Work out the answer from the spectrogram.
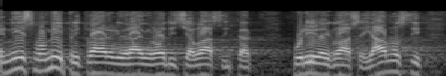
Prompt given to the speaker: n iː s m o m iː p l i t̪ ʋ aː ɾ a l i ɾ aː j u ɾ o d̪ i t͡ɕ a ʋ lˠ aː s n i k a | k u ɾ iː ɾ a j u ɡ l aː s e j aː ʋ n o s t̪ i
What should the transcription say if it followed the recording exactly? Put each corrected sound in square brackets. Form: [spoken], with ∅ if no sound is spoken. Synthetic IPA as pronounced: n iː s m o m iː p [ɾ] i t̪ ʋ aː ɾ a l i ɾ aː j u ɾ o d̪ i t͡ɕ a ʋ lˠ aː s n i k a | k u ɾ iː ɾ a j u ɡ l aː s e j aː ʋ n o s t̪ i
